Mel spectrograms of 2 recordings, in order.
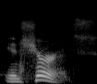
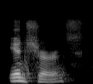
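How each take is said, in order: First: It is said with a standard, non-Southern pronunciation. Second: It is said with a Southern regional pronunciation.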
